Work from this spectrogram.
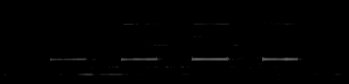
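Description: Four evenly spaced electronic beeps like a construction truck's backup warning, each a clean steady tone lasting under half a second, quiet and isolated over a faint background hum.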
